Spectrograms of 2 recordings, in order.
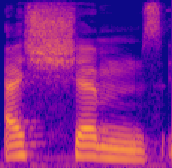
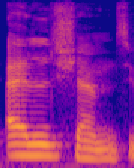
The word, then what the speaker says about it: الشمس: the lam is silent, and the word after, the letter after lam takes tashdeed. Ash-shams. You don't say al-shams, you say ash-shams.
